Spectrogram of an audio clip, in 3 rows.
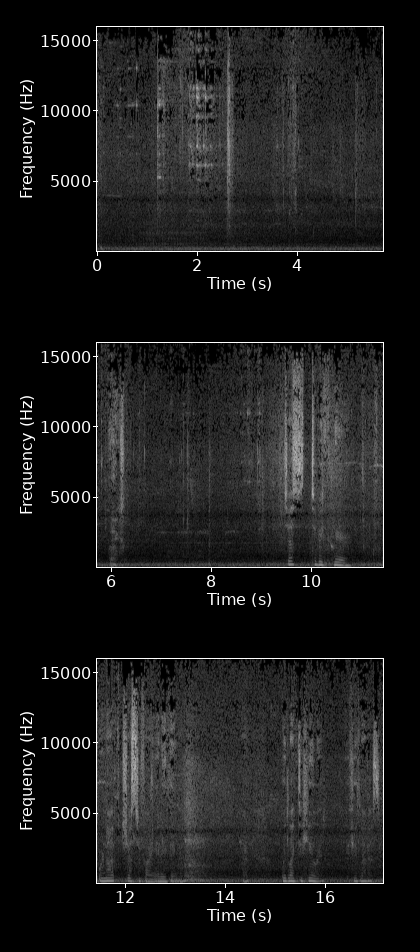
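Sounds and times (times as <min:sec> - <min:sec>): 
steady low rumble: 0:00.0 - 0:17.1
set of truck keys jingling as handed over: 0:00.8 - 0:02.8
speech: 0:06.2 - 0:06.4, 0:09.6 - 0:10.9, 0:11.5 - 0:13.7, 0:15.2 - 0:17.1.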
